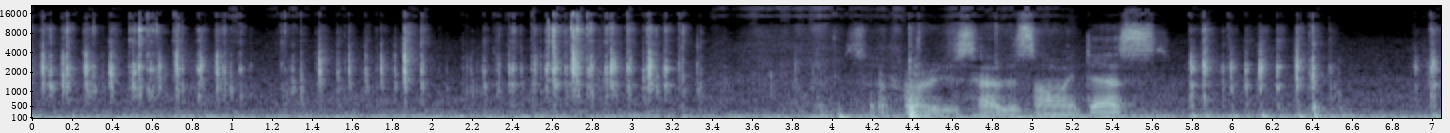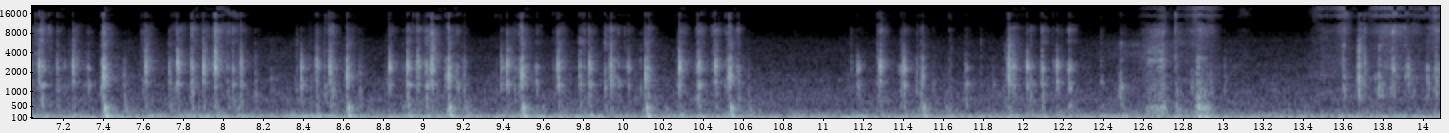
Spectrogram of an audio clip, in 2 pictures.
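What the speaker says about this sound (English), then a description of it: "The keys are really nice and easy to press. Make a very satisfying sound as well." Someone types steadily on an RK Royal Kludge C61 wired gaming keyboard, a dense run of close, crisp key clicks with a few heavier strokes, while a person talks over the typing.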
